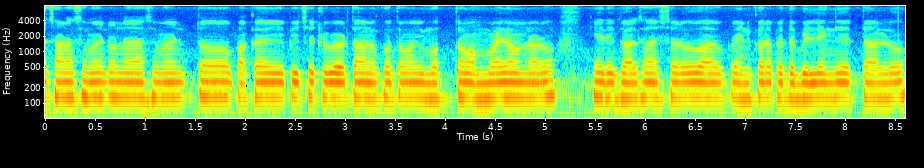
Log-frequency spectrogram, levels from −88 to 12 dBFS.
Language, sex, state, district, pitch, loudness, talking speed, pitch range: Telugu, male, Telangana, Karimnagar, 125 Hz, -15 LUFS, 160 wpm, 125-130 Hz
